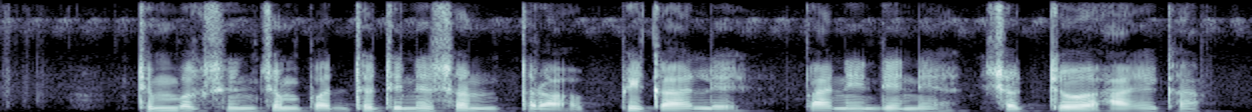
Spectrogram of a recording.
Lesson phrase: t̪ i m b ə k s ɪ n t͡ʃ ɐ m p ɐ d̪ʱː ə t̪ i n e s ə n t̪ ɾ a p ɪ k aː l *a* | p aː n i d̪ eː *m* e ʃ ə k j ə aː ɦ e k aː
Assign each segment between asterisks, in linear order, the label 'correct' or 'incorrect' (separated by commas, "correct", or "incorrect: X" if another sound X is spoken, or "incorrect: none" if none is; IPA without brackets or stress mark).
incorrect: e, incorrect: n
